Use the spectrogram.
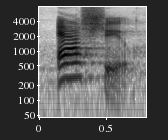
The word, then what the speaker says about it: Ashu: my name it is Ashu it is pronounced like and it rhymes with cashew and I never forgot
